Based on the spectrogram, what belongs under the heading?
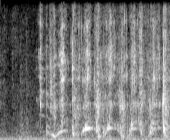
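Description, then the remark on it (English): Liquid sloshes and splashes inside a lid-sealed jar of olive oil and boiling water being shaken, a quick, uneven rhythm of wet bursts starting after a brief quiet moment, over a low steady hum. “We poured boiling water into a jar of olive oil. Seal with a lid. Okay, I'm going to shake this.”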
